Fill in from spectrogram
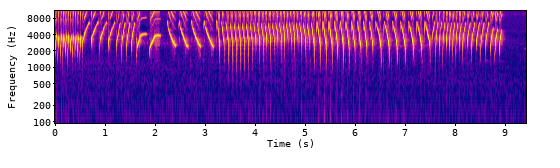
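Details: Canary training song of 'cuit cuit' chirps and trills for young birds: high buzzy opening, a few hooked whistles, then a long fast run of short chirps before abrupt silence.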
